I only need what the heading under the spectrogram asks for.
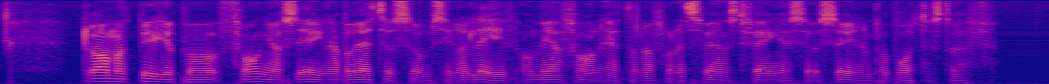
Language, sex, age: Swedish, male, 35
